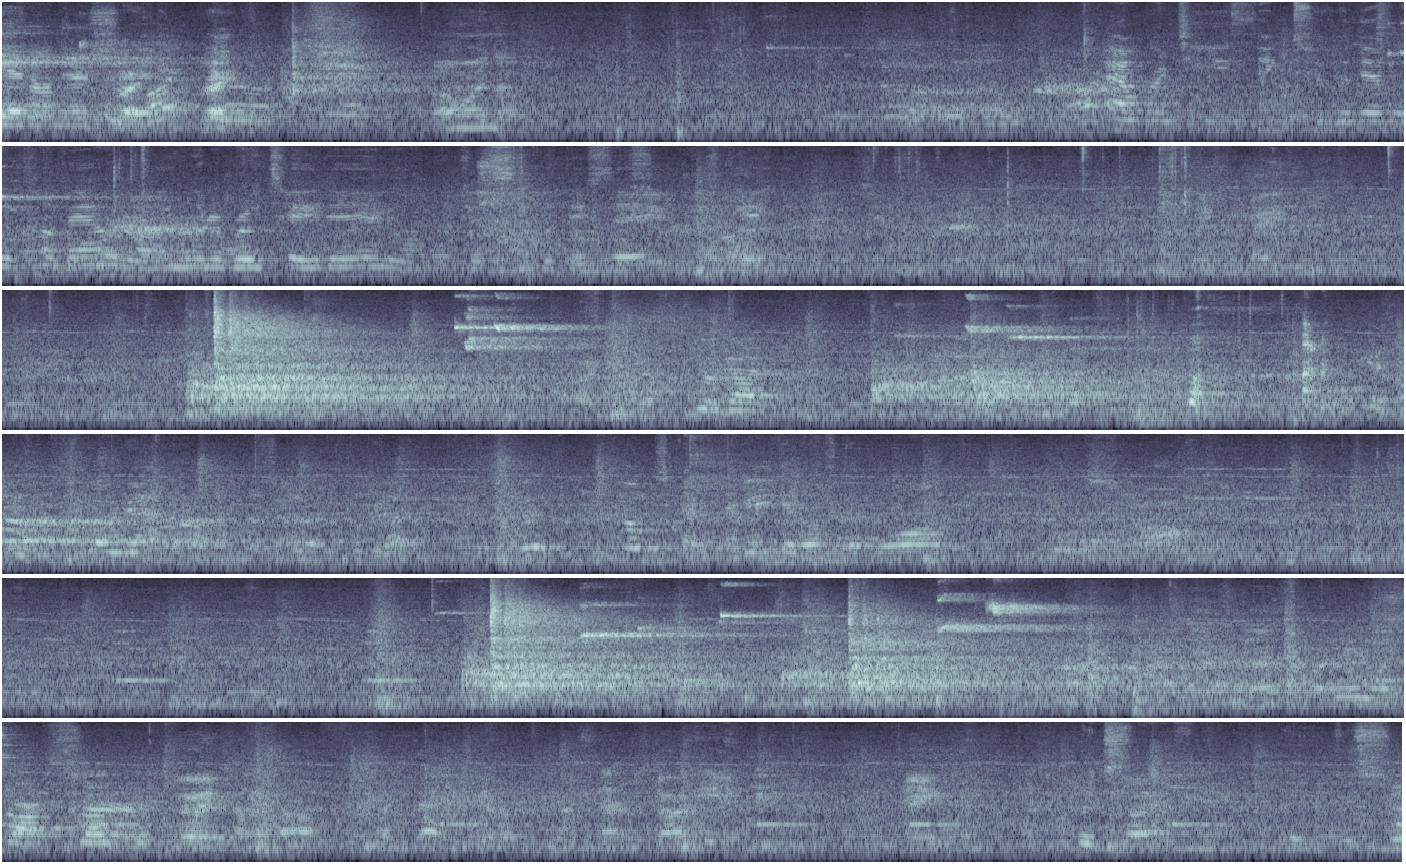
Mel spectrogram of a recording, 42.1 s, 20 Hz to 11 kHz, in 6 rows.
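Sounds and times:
murmured voices: 0.0 - 28.5
sneakers squeaking on hardwood: 3.0 - 4.3, 6.8 - 7.6, 16.0 - 17.3, 18.3 - 20.0, 29.8 - 34.1.

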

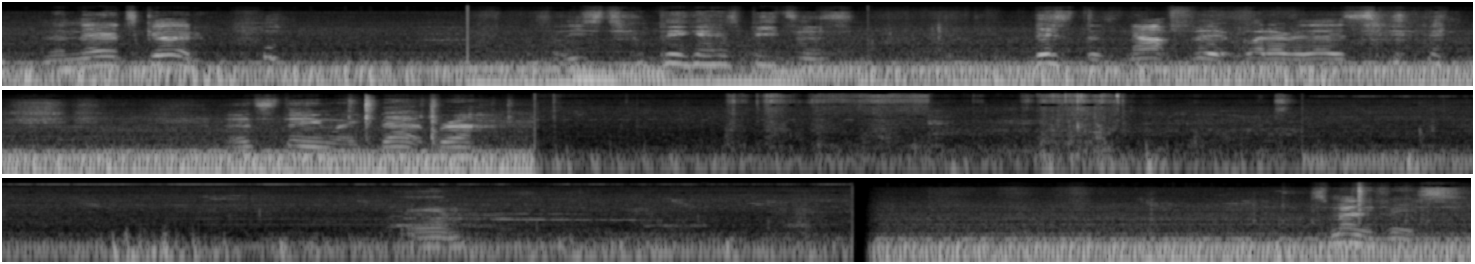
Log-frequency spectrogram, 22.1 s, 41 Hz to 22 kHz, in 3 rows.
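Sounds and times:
car engine idling: 0.0 - 11.3, 12.0 - 22.0.

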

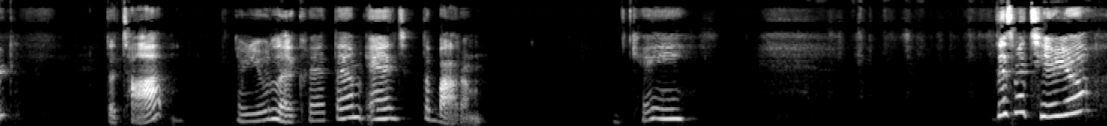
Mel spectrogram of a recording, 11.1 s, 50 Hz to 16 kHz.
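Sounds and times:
hands rustling a shoe: 8.1 - 10.0.

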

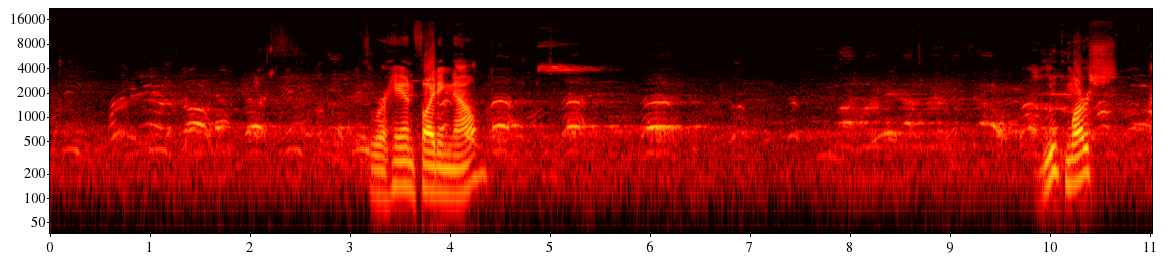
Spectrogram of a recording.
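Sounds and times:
voices shouting in arena: 4.4 - 11.0.

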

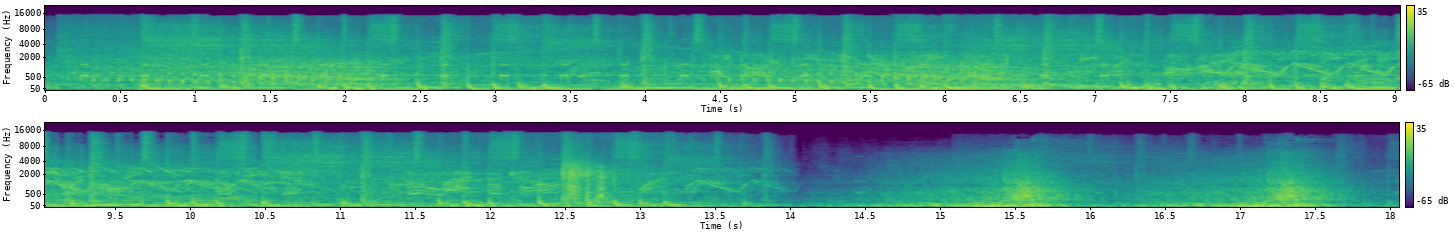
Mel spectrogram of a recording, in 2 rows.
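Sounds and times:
music with steady beat: 0.0 - 14.0
siren-like wail: 4.3 - 11.9, 13.1 - 14.1.

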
